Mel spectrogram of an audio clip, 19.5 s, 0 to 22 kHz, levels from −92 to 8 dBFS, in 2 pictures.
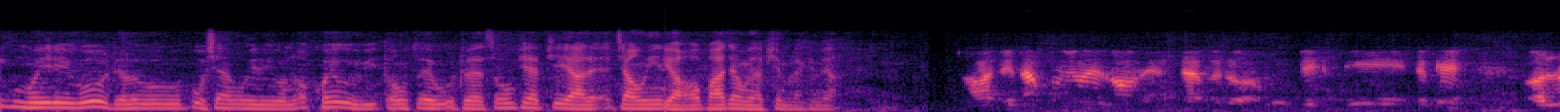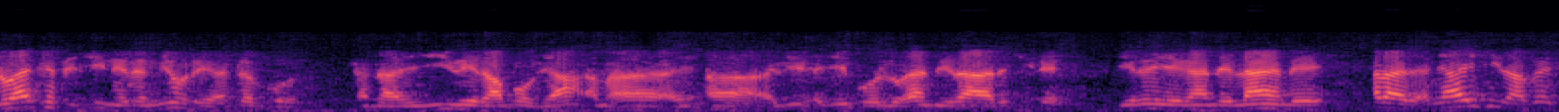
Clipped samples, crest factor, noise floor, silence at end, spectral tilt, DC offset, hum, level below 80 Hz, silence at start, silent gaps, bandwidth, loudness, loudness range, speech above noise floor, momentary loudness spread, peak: under 0.1%; 20 dB; -60 dBFS; 0 s; -6.5 dB/octave; under 0.1%; none; -64 dBFS; 0 s; none; 7.4 kHz; -29 LUFS; 4 LU; 31 dB; 13 LU; -10 dBFS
